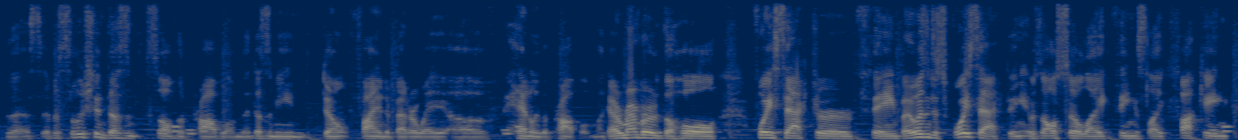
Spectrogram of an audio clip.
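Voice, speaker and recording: A man's voice: mid-range voice, expressive, fast talker, hardly any pauses, breathy edge, soft background music. A man on a casual online panel, responding directly and swearing casually. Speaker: panel guest.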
